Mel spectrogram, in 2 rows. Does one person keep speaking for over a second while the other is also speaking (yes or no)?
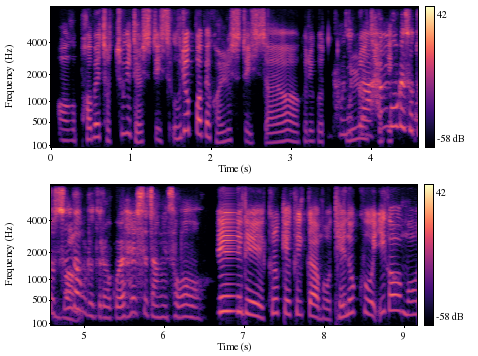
yes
